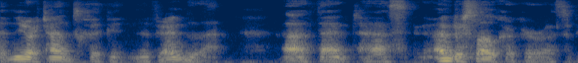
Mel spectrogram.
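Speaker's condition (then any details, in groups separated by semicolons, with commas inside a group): Brain injury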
